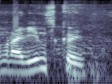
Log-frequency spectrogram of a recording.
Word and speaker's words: Мравинский: Вообще, они любят произносить не Мравинский, а Мравинской. Мравинской. Да, да.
